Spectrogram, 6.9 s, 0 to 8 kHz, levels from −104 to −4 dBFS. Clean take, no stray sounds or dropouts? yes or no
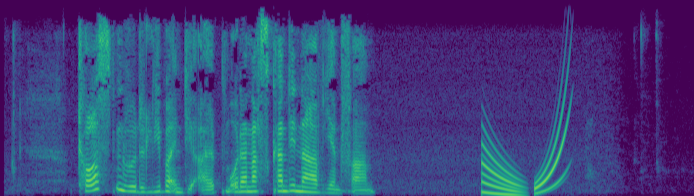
no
